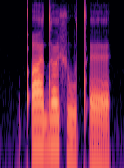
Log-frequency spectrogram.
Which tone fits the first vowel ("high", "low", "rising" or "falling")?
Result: high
